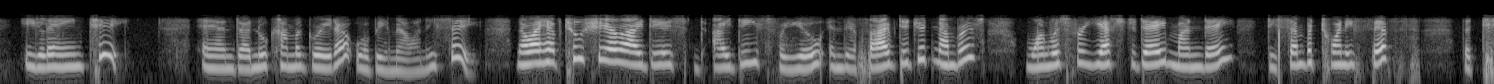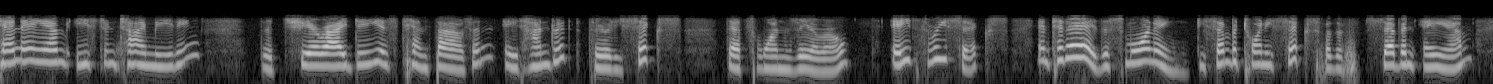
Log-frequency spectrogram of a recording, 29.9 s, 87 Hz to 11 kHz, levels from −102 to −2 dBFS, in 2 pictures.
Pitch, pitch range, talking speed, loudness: 265 Hz, 230-300 Hz, 110 wpm, -33 LUFS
